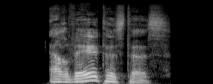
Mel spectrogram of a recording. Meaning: strong/mixed nominative/accusative neuter singular superlative degree of erwählt
- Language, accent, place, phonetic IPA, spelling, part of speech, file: German, Germany, Berlin, [ɛɐ̯ˈvɛːltəstəs], erwähltestes, adjective, De-erwähltestes.ogg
